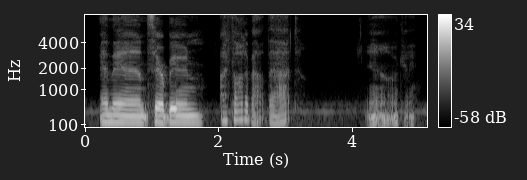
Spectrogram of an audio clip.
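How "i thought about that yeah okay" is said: soft, breathy, whispery, very quiet voice. Sarah Boone's reply to the detective's last question, putting on her soft voice. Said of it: "how she would read it in her soft voice".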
